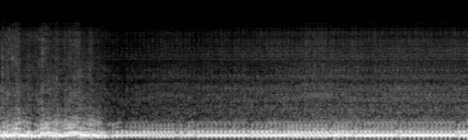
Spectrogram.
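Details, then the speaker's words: Honda Grom engine after full rebuild, exhaust valve clearance readjusted slightly tighter to cure ticking: revs up then settles to an even, steady idle with a clean beat; ticking gone, running well on a rough tune. "all right sounds like that chicken went away it's actually running really good"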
